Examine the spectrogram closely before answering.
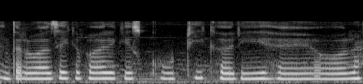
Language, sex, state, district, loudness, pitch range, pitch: Hindi, female, Bihar, Katihar, -16 LUFS, 260-275 Hz, 270 Hz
